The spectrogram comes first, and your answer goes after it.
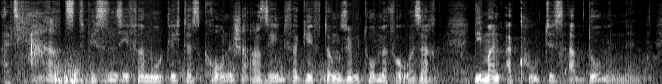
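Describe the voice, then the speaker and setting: An actor playing Sherlock Holmes in a German radio play, a smug, coolly merciless detective who lectures and needles in a deliberate, superior way. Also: male voice, mid-range voice, big pitch swings, very noisy. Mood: coolly accusing.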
